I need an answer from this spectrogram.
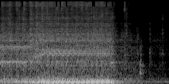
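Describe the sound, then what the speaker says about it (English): A sewing machine stitches down the long edge of a fabric surgical-style face mask, a steady close mechanical whir that runs for about a second before stopping abruptly. "So now you're sewing down the long edge and sew about 1/3 of the way down."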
